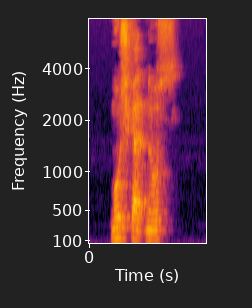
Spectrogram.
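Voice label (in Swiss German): "muschketnuss", Alsatian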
